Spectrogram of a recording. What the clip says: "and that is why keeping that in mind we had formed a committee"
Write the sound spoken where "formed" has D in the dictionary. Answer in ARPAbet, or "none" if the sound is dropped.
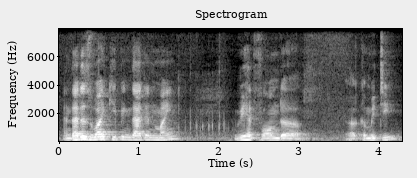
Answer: D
